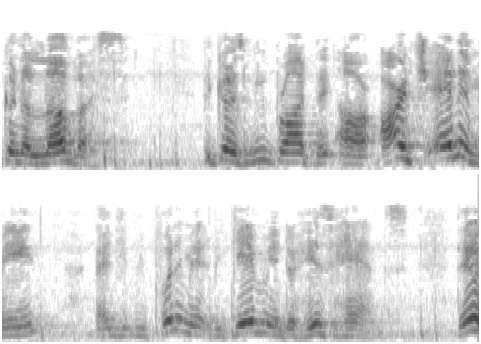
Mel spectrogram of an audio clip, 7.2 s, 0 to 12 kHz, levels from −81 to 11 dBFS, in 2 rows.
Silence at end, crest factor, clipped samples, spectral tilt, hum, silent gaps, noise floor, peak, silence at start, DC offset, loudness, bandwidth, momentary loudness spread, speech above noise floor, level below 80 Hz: 0 s; 20 dB; under 0.1%; -5 dB/octave; none; none; -53 dBFS; -6 dBFS; 0.05 s; under 0.1%; -26 LUFS; 6.4 kHz; 20 LU; 27 dB; -70 dBFS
